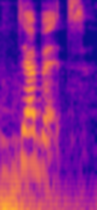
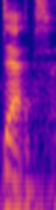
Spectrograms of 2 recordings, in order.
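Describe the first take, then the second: First: The B is sounded in the word. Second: The B is silent in the word. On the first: The speaker calls it wrong. "It's not pronounced debit" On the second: The speaker calls it right. "It's pronounced debt. the B is silent"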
